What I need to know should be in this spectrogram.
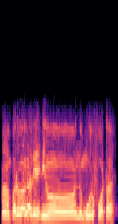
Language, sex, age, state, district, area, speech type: Kannada, male, 45-60, Karnataka, Shimoga, rural, conversation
